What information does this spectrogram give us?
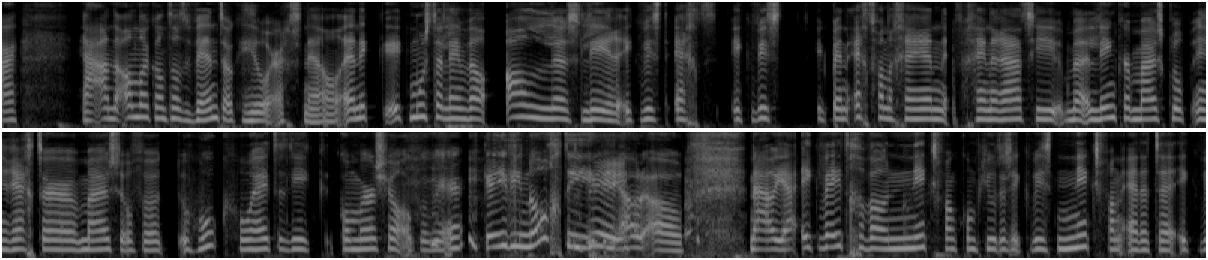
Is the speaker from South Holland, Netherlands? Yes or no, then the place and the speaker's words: no; Amsterdam, North Holland, Netherlands; daar ben ik opgegroeid. Ja, vanaf mijn zesde woonde ik er ongeveer. En de eerste jaren van mijn leven ben ik opgegroeid in de Pijp.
